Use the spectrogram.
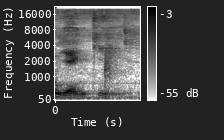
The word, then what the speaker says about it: jengki: Yang benar itu Yengki atau Jengki. Kalau bicara di EYD itu berarti itu Jengki, tapi kalau ejaan lama itu kan DJ kalau kayak J. YANKEE. Harusnya kan Yengki.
